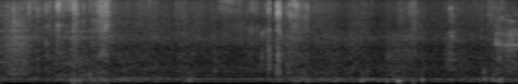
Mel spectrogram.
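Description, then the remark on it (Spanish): Soft, continuous papery rustling and crinkling as many people turn the thin pages of their Bibles at once, with occasional sharper flicks over a low steady hum. “Se oye bonito las Biblias cuando sus hojas están caminando.”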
